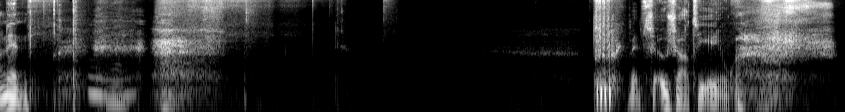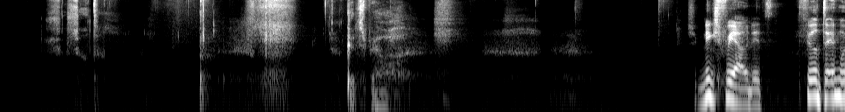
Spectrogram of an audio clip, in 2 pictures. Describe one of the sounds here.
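A man talks in a low, upset voice nearby.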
